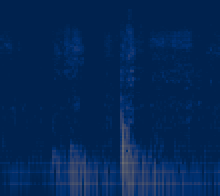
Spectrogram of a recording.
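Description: A large sheet of drawing paper being lifted and handled, rubbing and rustling, with one sharp knock a little over a second in.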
